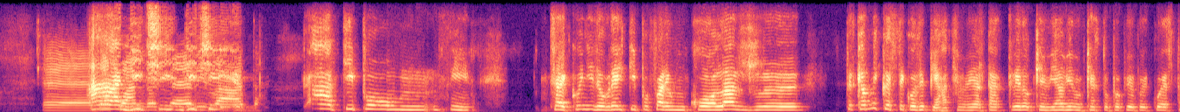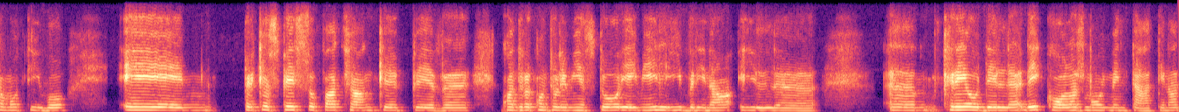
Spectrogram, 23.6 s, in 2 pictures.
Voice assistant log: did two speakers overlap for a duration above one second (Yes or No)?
Yes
